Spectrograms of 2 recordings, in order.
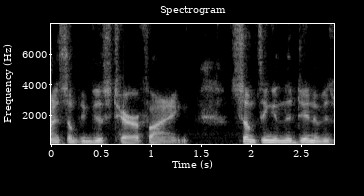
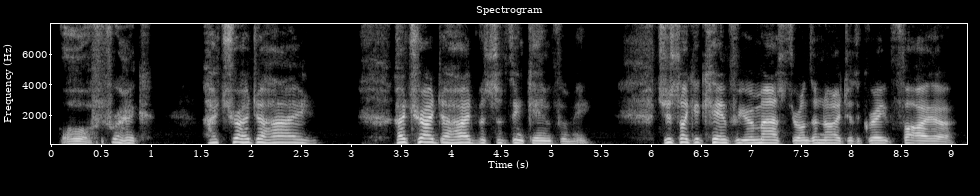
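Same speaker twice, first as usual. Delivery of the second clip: put-on frightened old man; 9 semitones higher than usual. A narrator's reading. Old doctor confesses his fear to Frank. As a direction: plead out of fear.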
